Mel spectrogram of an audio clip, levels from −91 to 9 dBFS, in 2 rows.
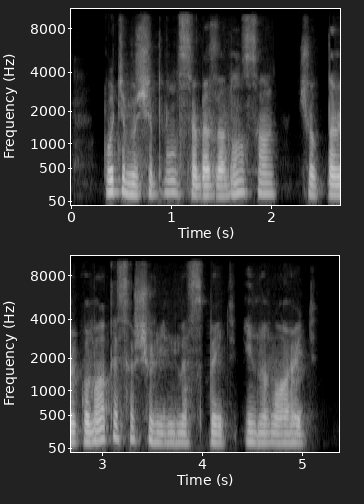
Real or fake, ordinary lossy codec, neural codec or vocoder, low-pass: fake; AAC, 48 kbps; autoencoder, 22.05 kHz, a latent of 192 numbers a frame, VITS, trained on one speaker; 9.9 kHz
